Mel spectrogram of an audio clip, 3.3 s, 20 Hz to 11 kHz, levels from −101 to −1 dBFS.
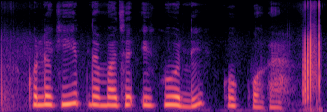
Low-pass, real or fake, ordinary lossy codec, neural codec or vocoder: none; real; none; none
